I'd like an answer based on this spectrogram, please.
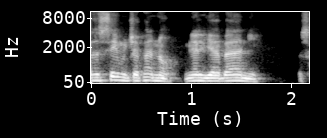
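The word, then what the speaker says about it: من الياباني: Min al-Yabani. That's how you say it. Min al-Yabani.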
